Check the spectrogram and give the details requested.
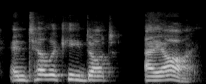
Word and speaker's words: entelechy.ai: LinkedIn, and he's got his website, which is entelechy.ai. Yep. And let's spell it for people.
